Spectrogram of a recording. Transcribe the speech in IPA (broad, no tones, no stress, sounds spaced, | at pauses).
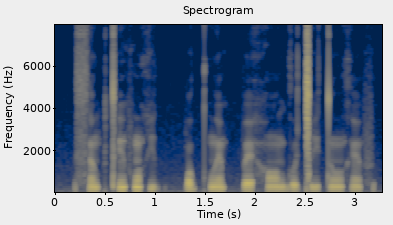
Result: s ɐ̃ kʷ tʼ ĩ f õ x i kʷ pː ɔ kʷʰ ɛ̃ pː ɛ h ɔ̃ ɡʷ ɘ ǀ i t õ x ɛ̃ f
